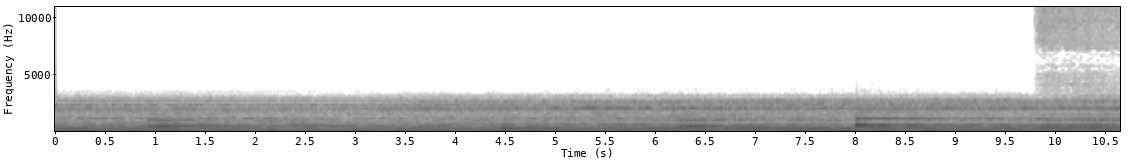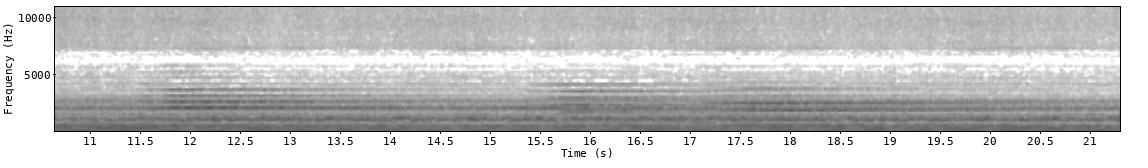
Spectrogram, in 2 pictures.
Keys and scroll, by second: 0.6 space, 2.3 space, 3.7 space, 21.0 space.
